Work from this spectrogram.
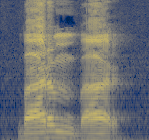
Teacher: ਇੱਥੇ ਜਦੋਂ ਬਾਰੰਬਾਰ ਸ਼ਬਦ ਆਏਗਾ, ਇੱਥੇ ਇਹਨੂੰ ਮੰਮਾ ਬੋਲਣਾ, ਇਹਨੂੰ ਬਾਰੰਬਾਰ ਨਹੀਂ ਬੋਲਣਾ। ਇੱਥੇ ਟਿੱਪੀ ਅੱਧੇ ਗੱਗੇ ਦੀ ਆਵਾਜ਼ ਨਹੀਂ ਦੇਗੀ, ਇੱਥੇ ਮੰਮੇ ਦੀ ਆਵਾਜ਼ ਦੇਵੇਗੀ।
